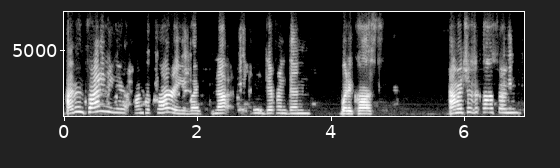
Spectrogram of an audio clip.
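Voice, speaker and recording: Co-host: woman, high bright voice, teasing and playful. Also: normal speed, dry recording, dull audio. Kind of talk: casual group chat.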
